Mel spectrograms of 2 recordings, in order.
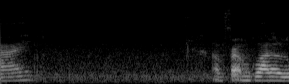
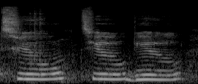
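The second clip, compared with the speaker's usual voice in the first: mock Baltimore accent, hammed up; exaggerated Baltimore accent; 4 semitones higher, 4 dB quieter, much slower than usual. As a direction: drawl it like an overdone Baltimore local. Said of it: "over exaggerating".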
